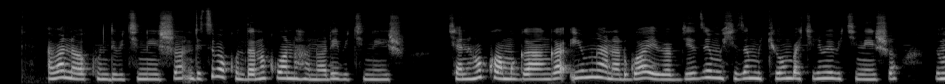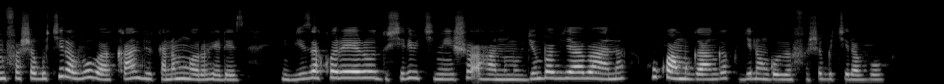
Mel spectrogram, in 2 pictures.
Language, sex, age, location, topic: Kinyarwanda, female, 18-24, Kigali, health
